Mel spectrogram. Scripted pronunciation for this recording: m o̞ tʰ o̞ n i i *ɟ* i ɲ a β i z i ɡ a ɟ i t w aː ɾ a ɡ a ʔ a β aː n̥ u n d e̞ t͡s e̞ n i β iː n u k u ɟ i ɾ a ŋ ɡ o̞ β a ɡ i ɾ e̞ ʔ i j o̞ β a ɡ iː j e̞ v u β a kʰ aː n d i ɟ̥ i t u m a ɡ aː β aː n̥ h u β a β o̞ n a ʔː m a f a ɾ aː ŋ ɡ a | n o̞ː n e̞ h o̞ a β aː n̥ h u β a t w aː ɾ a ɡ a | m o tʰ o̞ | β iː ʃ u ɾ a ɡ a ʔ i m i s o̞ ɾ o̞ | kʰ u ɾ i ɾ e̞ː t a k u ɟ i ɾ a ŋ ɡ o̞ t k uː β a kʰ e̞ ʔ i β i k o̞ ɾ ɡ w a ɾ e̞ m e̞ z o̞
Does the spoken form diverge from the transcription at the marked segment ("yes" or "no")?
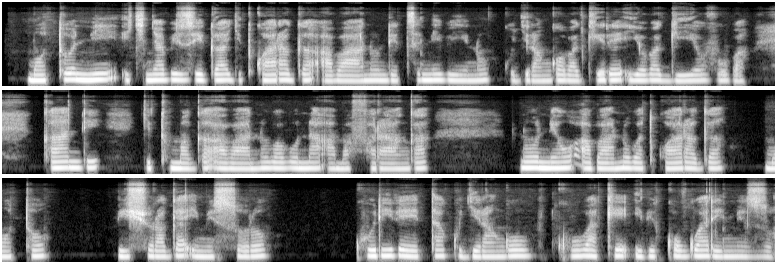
yes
